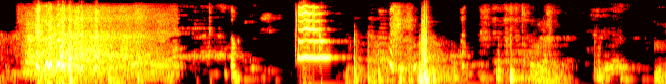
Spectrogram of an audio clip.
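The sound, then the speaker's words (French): A person imitates a cat's meow with a drawn-out, whiny vocal cry, followed by a shorter meow, while laughter and chuckling from others break out around it, lively. “avant de commencer, est-ce que tu peux faire le cri du chat, s'il te plaît?”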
